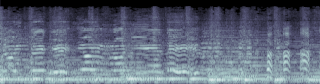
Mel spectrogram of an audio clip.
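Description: Aragonese jota de picadillo played on piano accordion and guitars, steady held accordion chords under a wavering voice line. A burst of laughter comes near the end.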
